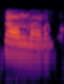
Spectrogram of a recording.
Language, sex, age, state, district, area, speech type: Telugu, female, 60+, Andhra Pradesh, Kakinada, rural, conversation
